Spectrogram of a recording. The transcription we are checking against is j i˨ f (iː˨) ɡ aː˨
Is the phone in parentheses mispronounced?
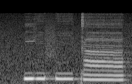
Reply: no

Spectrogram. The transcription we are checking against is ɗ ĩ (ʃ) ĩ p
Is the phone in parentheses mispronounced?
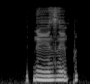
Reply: yes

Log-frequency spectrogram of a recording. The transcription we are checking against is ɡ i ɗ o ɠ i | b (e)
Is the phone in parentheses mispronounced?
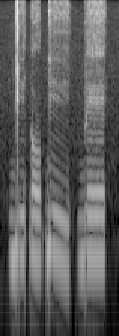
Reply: no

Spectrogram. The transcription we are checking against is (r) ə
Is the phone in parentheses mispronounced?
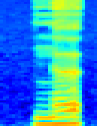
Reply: yes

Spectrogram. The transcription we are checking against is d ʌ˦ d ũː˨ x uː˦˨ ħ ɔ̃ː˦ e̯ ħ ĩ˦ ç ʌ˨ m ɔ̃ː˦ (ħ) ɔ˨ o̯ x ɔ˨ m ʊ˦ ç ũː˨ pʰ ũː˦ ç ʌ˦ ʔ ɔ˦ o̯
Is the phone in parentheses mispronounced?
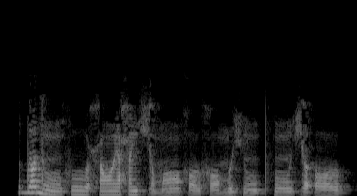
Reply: yes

